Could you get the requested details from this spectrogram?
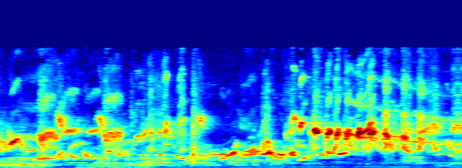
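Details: Caged white-rumped shama song: dense continuous warbling of rich whistles, rattles and chattering notes, loud throughout, with a faint sharp tick partway.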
